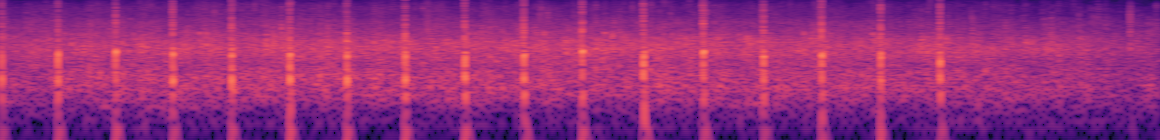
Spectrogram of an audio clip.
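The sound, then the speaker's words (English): Church audience at First Baptist Church Matthews applauding to welcome a guest: dense, sustained clapping, with one loud clap standing out at a steady, evenly spaced rhythm. “Would you join me in welcoming her today?”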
